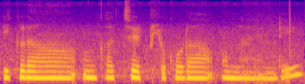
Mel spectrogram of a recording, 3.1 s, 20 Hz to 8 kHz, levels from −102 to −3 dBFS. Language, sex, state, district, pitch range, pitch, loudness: Telugu, female, Andhra Pradesh, Annamaya, 175-190 Hz, 180 Hz, -16 LUFS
